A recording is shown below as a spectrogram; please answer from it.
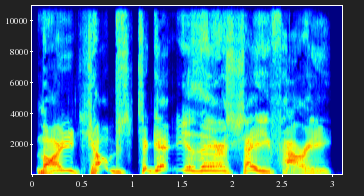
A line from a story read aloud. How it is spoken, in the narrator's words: bellowed Hagrid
